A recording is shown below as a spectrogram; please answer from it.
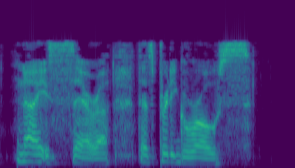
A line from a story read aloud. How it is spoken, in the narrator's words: Evan chuckled and said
